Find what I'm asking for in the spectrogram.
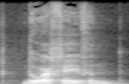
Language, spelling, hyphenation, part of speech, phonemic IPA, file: Dutch, doorgeven, door‧ge‧ven, verb, /ˈdoːrɣeːvə(n)/, Nl-doorgeven.ogg
- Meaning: 1. to pass on 2. to relay (a message)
